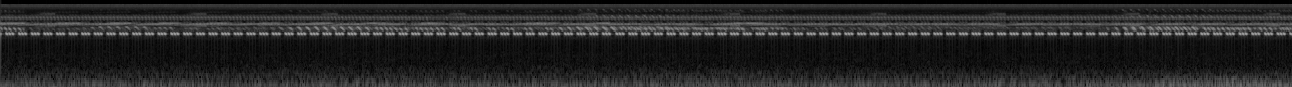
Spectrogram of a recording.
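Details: Grass insects in a buckwheat field at Oradong, Jeju City, on the volcanic island of Jeju, South Korea: a dense, steady chorus of rapid pulsed chirping, a shrill continuous ring overlaid with layered higher trills, with no other sounds.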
